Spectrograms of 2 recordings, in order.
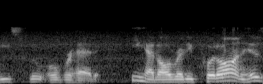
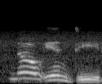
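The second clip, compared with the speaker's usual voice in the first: higher, light bird voice; cardinals replying; 10 semitones higher, slower than usual. Acted. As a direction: answer brightly up high. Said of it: "replied the cardinals".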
